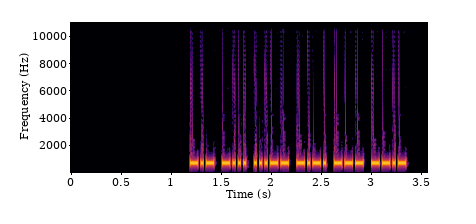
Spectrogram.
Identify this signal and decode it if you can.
Morse code, heard as a keyed tone, about 46 wpm, 700 Hz. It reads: KB3COQ
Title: USA Call Signs - 6 Characters - 4x Character Spacing - 45wpm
